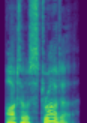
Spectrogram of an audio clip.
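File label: "autostrada", English, British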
